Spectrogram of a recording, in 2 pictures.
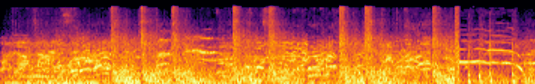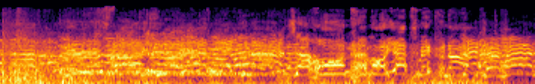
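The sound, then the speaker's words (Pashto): Gunshots fired into the air to disperse a women's protest in Kabul, with several sharp cracks cutting through loud crowd babble, shouting and chatter that continue throughout. “دا په کابل کې د خزو هغه اعتراض و چې طالبانو په هوایي ډزو تیتو پرک کړ.”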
